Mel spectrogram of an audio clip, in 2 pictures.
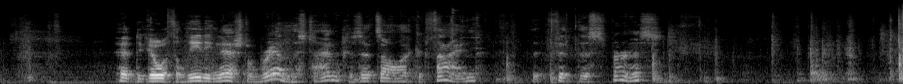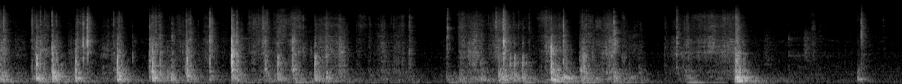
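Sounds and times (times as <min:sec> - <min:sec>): cardboard filter rustling and knocking: 0:06.5 - 0:16.8.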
